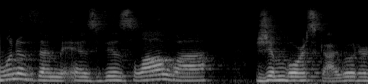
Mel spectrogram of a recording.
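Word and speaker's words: Szymborska: poets, uh, and one of them is Vizlawa Jimorska.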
